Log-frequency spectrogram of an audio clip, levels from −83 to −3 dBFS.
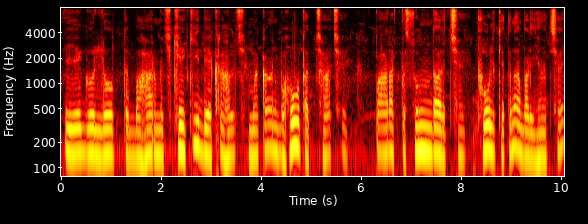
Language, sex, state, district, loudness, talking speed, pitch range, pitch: Maithili, male, Bihar, Purnia, -27 LUFS, 130 wpm, 135-155 Hz, 145 Hz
